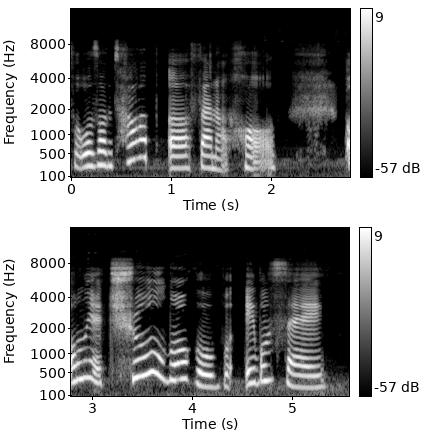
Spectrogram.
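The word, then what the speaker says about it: Faneuil Hall: Don't let the French spelling confuse you. The name of this building is pronounced Fennel Hall.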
